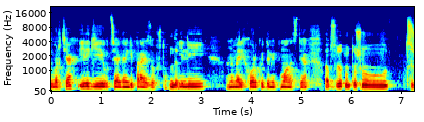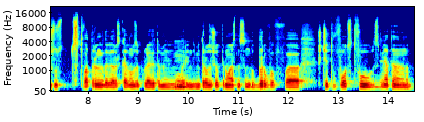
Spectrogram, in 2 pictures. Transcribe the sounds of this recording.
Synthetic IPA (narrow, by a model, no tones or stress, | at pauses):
obəɾt̪ʲaxiliɡʲiot̪sʲjaɡd̪ɐnɛɡʲipɾavizɔpʃt̪od̪aili | nɐmɛɾixːɔɾəkoʊit̪ʊd̪ɐmipomaɡət̪st̪ʲjaxɐpsolʲut̪not̪ɔt͡ʃno | fsɤʃnost̪st̪ovat̪ɾəɡnəd̪ɐɾɐskazvəmzɐkolɛɡət̪əmimɐɾind̪imit̪ɾɔvfzɐʃt̪ɔt̪ʊpɾimɾasnɛsɤmd̪obɤɾvəfəʃt͡ʃɛt̪ʊvɔt̪st̪vosmʲjat̪ənnɐ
